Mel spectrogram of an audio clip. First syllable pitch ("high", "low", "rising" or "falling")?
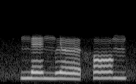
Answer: low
